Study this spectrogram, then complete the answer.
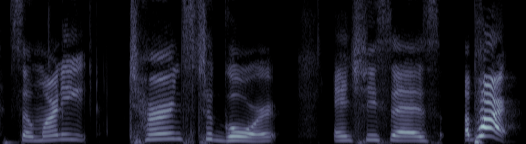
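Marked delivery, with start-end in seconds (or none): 3.5-3.8 high, punchy exclamation; more oomph. Retold or imitated. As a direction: say it with real force, sudden and high. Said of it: "a little bit more umph".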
